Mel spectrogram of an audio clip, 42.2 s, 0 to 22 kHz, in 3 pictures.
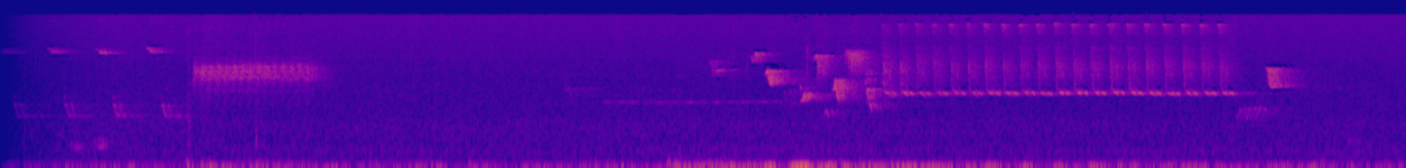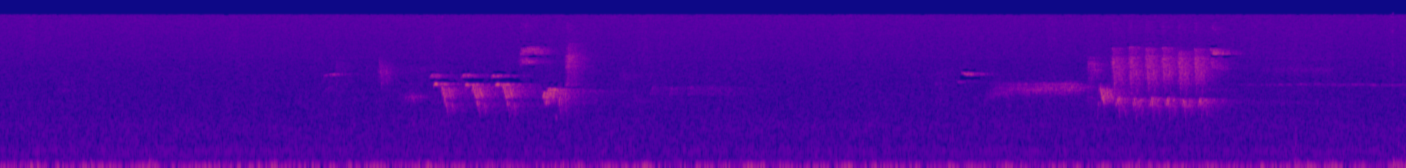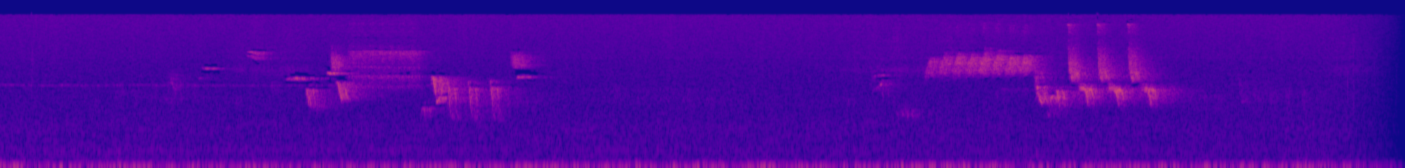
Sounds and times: forest birds 0:00.0 - 0:03.4
forest birds 0:05.5 - 0:13.6
forest birds 0:17.0 - 0:21.6
forest birds 0:23.4 - 0:35.5
forest birds 0:36.4 - 0:41.9

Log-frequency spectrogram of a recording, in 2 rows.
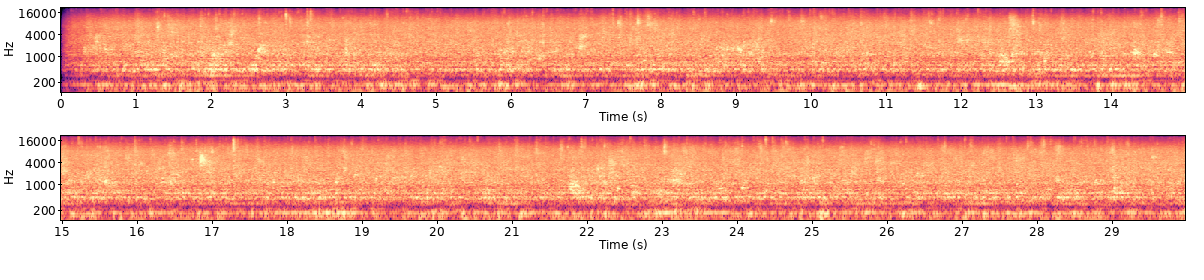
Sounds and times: Water flowing in an Urban Stormwater drain 0:00.0 - 0:29.9

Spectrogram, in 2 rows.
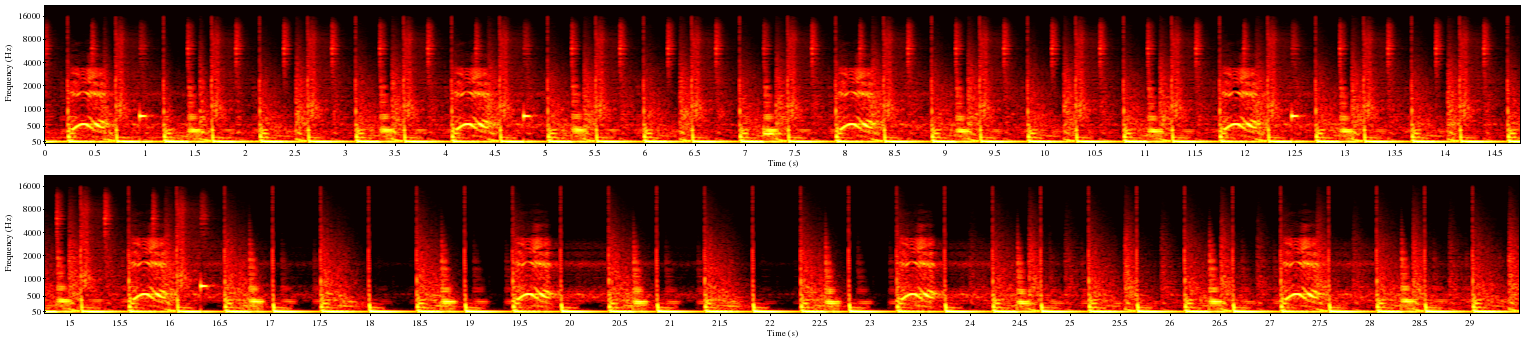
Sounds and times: Synths 0:00.0 - 0:17.5
beat 0:00.0 - 0:29.4
voice 0:00.2 - 0:01.2
voice 0:04.0 - 0:05.0
voice 0:07.9 - 0:08.7
voice 0:11.8 - 0:12.7
voice 0:15.6 - 0:16.5
voice 0:19.4 - 0:20.0
voice 0:23.3 - 0:23.8
voice 0:27.1 - 0:27.7

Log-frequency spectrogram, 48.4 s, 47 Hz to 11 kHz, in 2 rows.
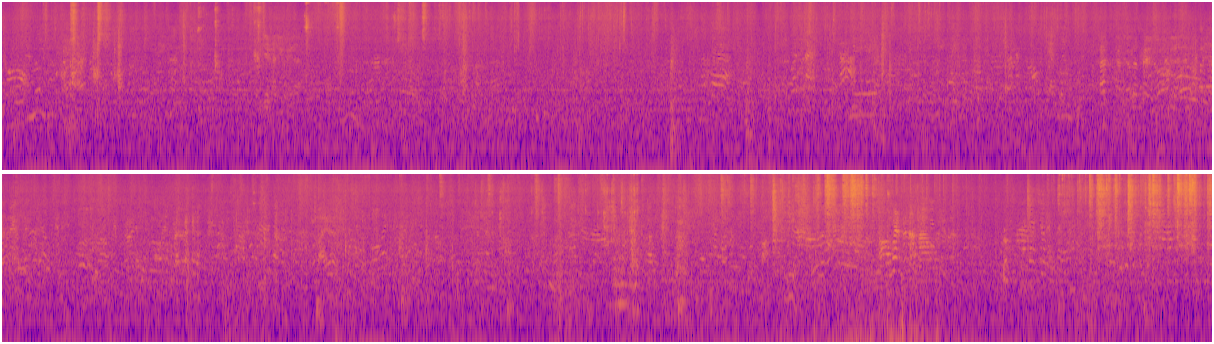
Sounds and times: busy voices 0:13.7 - 0:48.4
metal carts pushed by 0:33.7 - 0:48.4
wok cooking 0:38.8 - 0:48.4

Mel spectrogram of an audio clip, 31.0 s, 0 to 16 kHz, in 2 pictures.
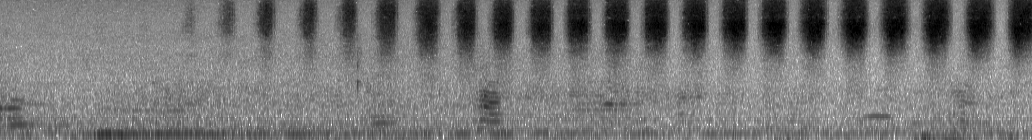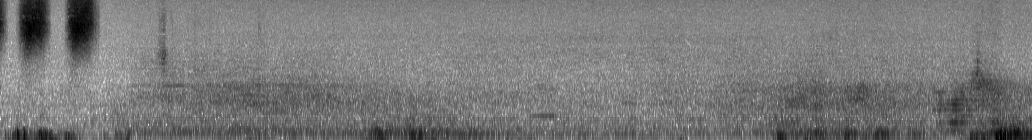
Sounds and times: wind 0:00.0 - 0:30.9
bees 0:03.3 - 0:16.9

